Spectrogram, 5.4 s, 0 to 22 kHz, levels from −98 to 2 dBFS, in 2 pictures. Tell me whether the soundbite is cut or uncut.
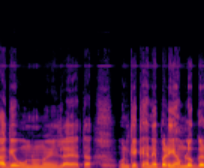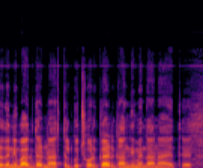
uncut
